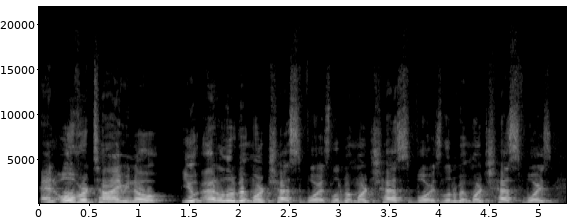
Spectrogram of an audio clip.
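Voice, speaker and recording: A young man coaching singers with a fairly high, light speaking voice. He rambles casually, repeating himself and checking in with "okay?" as he explains. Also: animated, fairly quick. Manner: loose, repetitive talk with many fillers and "okay?" checks; sings short lines to demonstrate. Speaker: singing teacher. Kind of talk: casual vocal lesson.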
